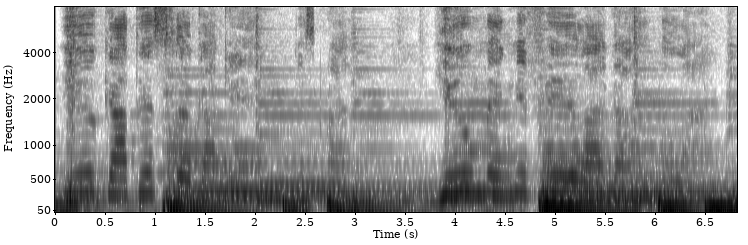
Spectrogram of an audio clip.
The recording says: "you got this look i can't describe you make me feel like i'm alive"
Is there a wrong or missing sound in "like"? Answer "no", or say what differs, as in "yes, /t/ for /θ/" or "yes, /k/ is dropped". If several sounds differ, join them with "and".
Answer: no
